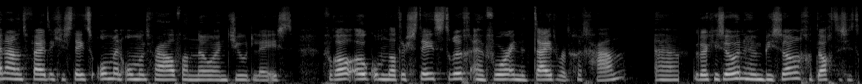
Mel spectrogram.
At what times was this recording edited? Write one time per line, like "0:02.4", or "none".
0:06.8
